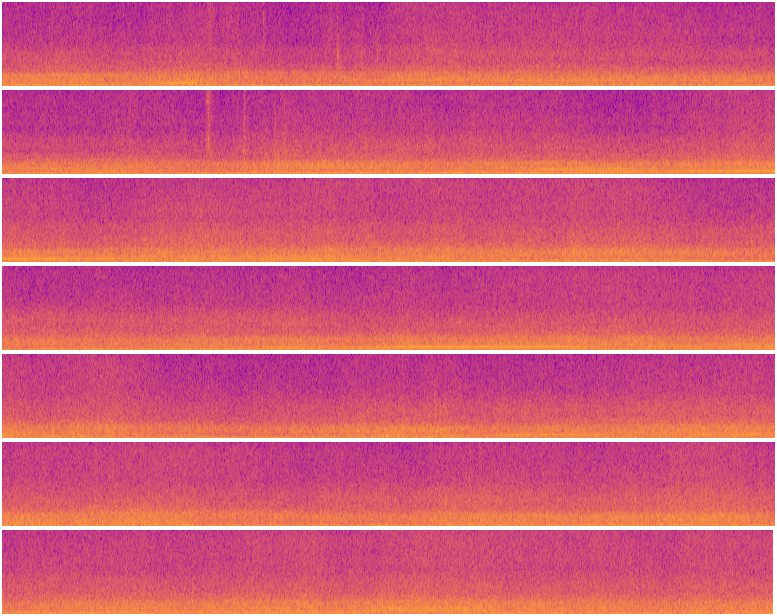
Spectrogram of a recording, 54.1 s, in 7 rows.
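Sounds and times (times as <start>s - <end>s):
car engine revving: 0.0s - 54.0s
road and tyre noise: 0.0s - 54.0s.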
